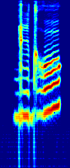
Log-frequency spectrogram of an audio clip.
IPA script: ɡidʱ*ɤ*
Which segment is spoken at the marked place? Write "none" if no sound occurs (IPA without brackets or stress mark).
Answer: ɤ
